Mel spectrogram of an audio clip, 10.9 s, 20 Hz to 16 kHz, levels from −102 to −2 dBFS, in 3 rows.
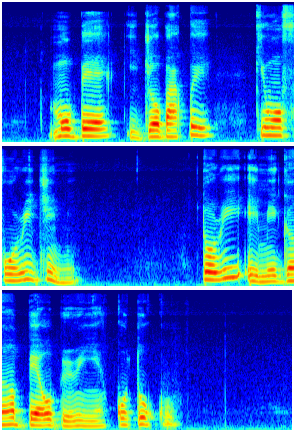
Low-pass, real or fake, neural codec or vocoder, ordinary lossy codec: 14.4 kHz; real; none; none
